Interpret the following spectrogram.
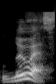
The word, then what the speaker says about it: Lewes: Lewis, that's how you say it? Yeah. Well, then why is it an E, not an I? I know. I would have called it Lewis if it was spelt like that.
